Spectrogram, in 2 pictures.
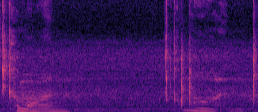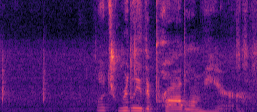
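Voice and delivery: soft, patient teacher imitation; hushed, measured teacher reasoning with someone; third grade teacher voice. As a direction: gently coax like a primary school teacher. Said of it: "He uses his third grade teacher voice".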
